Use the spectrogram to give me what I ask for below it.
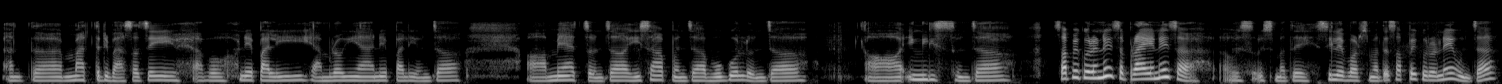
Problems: none marked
